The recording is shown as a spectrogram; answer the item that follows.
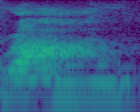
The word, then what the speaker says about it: wrong: a little bit tricky there's a silent letter it's the word wrong like it's okay if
